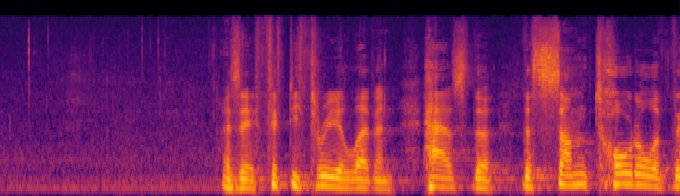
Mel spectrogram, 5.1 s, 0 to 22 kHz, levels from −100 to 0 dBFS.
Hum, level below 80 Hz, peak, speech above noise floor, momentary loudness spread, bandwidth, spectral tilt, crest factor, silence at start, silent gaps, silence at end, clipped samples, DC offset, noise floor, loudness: none; -68 dBFS; -4 dBFS; 30 dB; 6 LU; 16.5 kHz; -5 dB/octave; 20 dB; 1.65 s; none; 0 s; under 0.1%; under 0.1%; -52 dBFS; -22 LUFS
